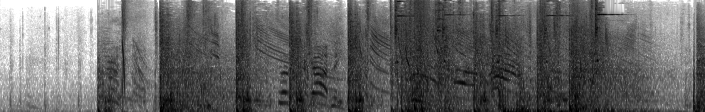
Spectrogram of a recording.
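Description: Gunshots fire rapidly and loudly nearby.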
